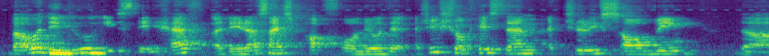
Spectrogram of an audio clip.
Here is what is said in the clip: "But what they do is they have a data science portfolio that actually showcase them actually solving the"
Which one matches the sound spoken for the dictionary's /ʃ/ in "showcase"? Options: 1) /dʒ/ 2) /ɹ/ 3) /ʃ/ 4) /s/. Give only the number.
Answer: 3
